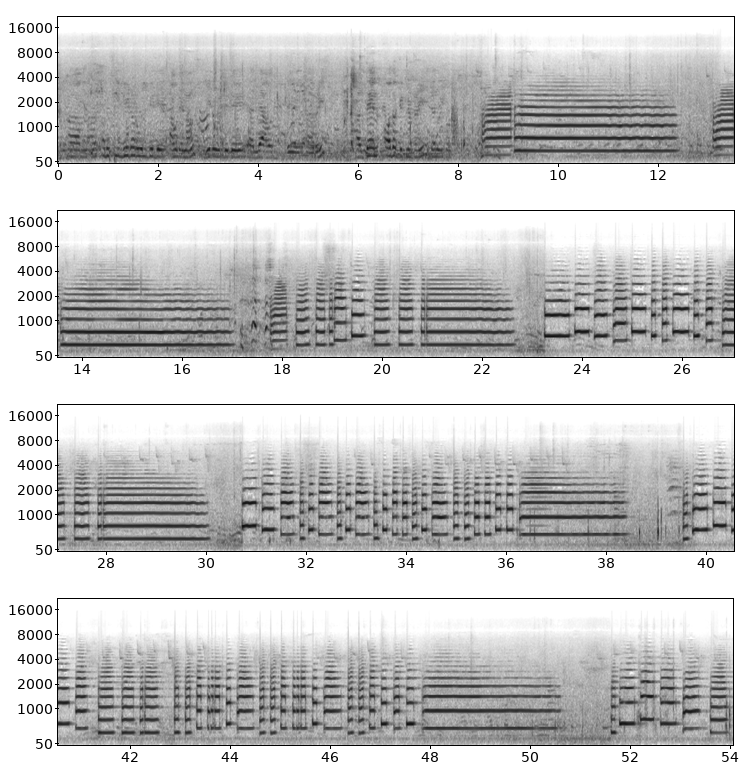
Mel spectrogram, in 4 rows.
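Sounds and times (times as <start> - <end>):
bugle call on brass horn: 8.4 - 17.1, 17.8 - 30.1, 30.7 - 38.6, 39.4 - 50.8, 51.6 - 54.0.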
